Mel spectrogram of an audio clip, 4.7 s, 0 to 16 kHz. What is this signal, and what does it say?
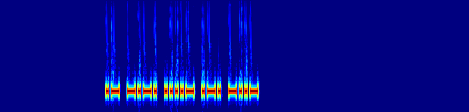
Morse code, heard as a keyed tone, about 46 wpm, 700 Hz. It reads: AC4RX
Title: USA Call Signs - 5 Characters - 45wpm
